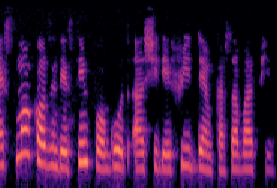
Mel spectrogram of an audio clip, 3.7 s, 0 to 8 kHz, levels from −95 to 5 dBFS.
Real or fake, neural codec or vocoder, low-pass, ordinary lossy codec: real; none; 7.2 kHz; Opus, 64 kbps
